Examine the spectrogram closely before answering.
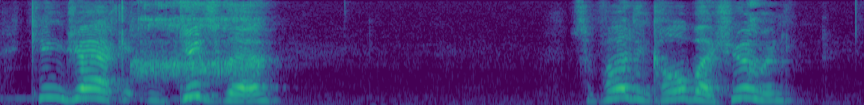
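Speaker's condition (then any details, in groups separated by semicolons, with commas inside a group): Cerebral palsy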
